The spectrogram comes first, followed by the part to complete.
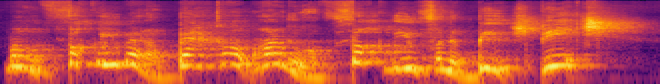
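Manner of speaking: high, menacing yell; threatening yell. Retold or imitated. Unc warning the man from the beach, high threatening yell.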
